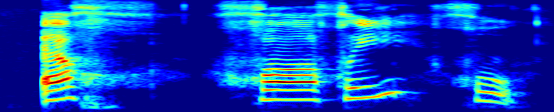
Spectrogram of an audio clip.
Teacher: ان دونوں حروف کی ادائیگی کے لیے زبان کی جڑ کو اوپر نرم تالو کی طرف اٹھایا جاتا ہے۔ یہ آپ پک میں دیکھ رہے ہیں، یہ جڑ کو نرم تالو کی طرف اوپر اٹھایا ہوا ہے۔ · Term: خاء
